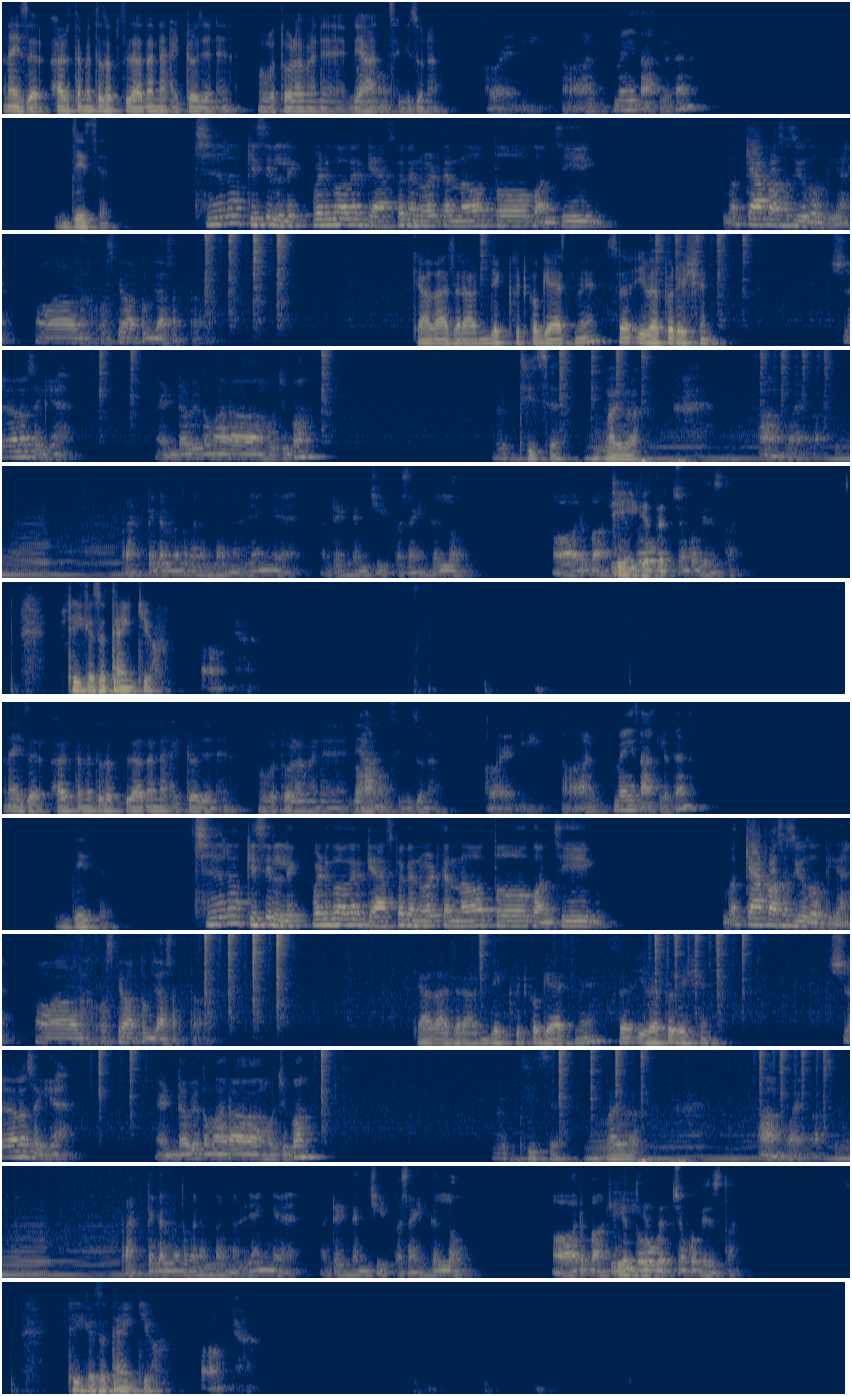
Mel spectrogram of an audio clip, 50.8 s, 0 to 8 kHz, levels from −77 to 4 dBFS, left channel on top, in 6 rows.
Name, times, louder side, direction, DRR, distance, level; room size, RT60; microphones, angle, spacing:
voice 1, 0.0-2.3 2.6-4.4 9.0-9.5 21.1-24.1 30.6-31.0 31.3-31.8 32.2-32.5 40.0-40.4 42.6-44.1, left 5 dB, 55° left, 0.3 m, -34 dB
voice 2, 3.5-3.9 4.8-7.0 10.4-14.5 15.7-17.0 17.3-19.1 25.2-26.2 27.0-28.7 33.0-34.2 35.1-38.6 39.4-41.3 44.4-44.9, right 2 dB, 45° right, 0.4 m, -37 dB
sound 1, 17.6-35.7, right 4 dB, 80° right, 0.7 m, -47 dB
sound 2, 30.3-32.9 34.1-34.2 34.3-34.4 34.6-35.0 35.4-35.7, equal, 5° right, 0.9 m, -47 dB
sound 3, 31.3-36.5, right 1 dB, 25° right, 1.1 m, -49 dB
2.9 x 2.7 x 3.6 m
head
